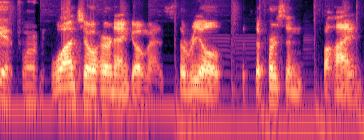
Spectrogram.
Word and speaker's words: Juancho Hernangomez: now that um skip you know i can't pronounce this man's name herman say it for me juancho hernan gomez the real the person behind voters essentially there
